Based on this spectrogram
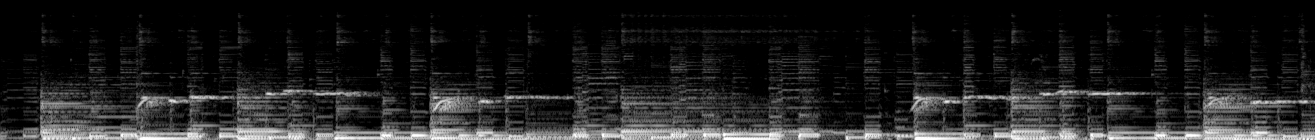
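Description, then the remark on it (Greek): A whistled melody with rising, repeating phrases rides over a full instrumental accompaniment, steady and fairly loud throughout, with no voices. “Επιτέλους και ένα έτσι ωραίο σφύριγμα.”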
